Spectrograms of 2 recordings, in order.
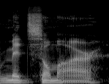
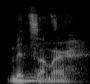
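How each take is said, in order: First: It is said with a Swedish-style vowel. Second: It is said as the plain English word.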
